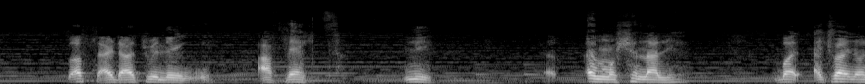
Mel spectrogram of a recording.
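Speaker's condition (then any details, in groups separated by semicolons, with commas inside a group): Cerebral palsy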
